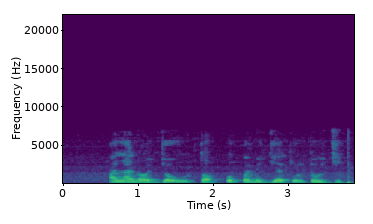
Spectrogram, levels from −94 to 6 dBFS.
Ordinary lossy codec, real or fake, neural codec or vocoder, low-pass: none; real; none; 7.2 kHz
